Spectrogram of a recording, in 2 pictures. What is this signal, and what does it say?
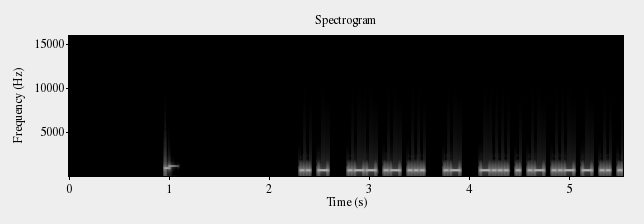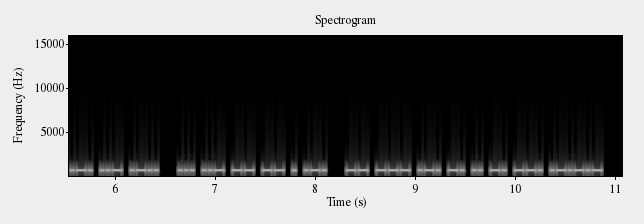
Morse code, heard as a keyed tone, about 40 wpm, 700 Hz. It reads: IT WAS A BEAUTIFUL SUMMER MORNING.
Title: Sentences from Top 1100 Words 40wpm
